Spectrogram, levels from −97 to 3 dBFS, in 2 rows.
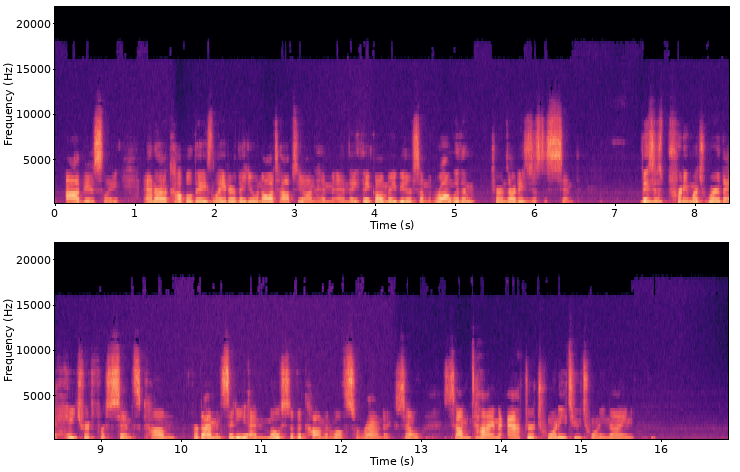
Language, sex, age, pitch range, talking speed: English, male, 30-49, 140-185 Hz, 180 wpm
